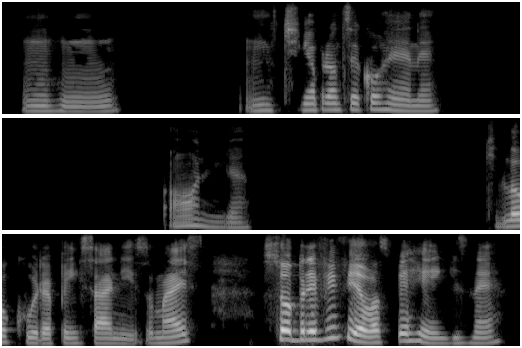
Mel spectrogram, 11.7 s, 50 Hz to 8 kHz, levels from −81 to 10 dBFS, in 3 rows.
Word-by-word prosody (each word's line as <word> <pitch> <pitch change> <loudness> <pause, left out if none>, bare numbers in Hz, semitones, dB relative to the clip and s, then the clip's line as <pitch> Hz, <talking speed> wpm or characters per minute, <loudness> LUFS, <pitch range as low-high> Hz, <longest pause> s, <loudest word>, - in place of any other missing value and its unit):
Uhum. 140 0 -13 0.9
Não 155 +1 -13
tinha 165 0 -7
para 170 -1 -5
onde 170 - -13
você 170 - -6
correr, 165 -5 -7
né. 140 +2 -12 1.9
Olha. 130 - -13 1.8
Que - - -20
loucura 150 -5 -3
pensar 135 -1 -3
nisso 125 +2 -12
mas, 150 +7 -1 0.4
sobreviveu 230 - +6
aos 155 0 0
perrengues, 145 -8 -3
né. 140 +4 -6
145 Hz, 95 wpm, -22 LUFS, 135-170 Hz, 1.9 s, sobreviveu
